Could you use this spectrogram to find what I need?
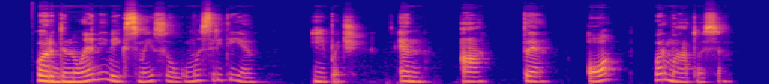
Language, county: Lithuanian, Vilnius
